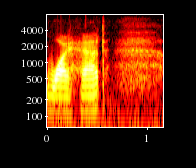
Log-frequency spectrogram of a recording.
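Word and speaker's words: ŷ: but the we'll use y with a little carrot over it which is sometimes pronounced y hat um as the um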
